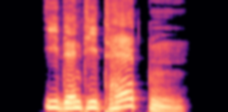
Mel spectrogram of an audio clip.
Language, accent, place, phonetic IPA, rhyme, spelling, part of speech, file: German, Germany, Berlin, [iˌdɛntiˈtɛːtn̩], -ɛːtn̩, Identitäten, noun, De-Identitäten.ogg
- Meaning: plural of Identität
